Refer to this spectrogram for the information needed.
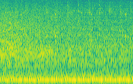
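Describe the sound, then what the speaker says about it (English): A car with a loud, modified cat-back exhaust idles close by, a steady deep rumble with a strong low throb and no break over the short stretch, heard alone without talk during a traffic stop. "David, reason why I pulled you over is for your loud exhaust"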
